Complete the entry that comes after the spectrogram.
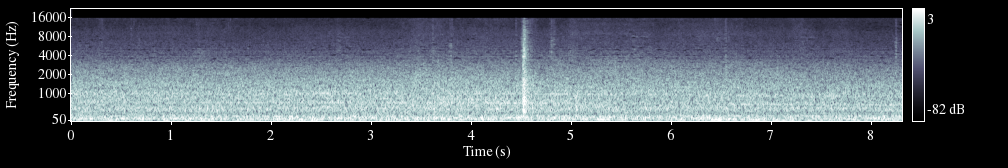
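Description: Steady low rumble of a car idling, heard from inside the cabin, with one sharp click about four and a half seconds in.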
